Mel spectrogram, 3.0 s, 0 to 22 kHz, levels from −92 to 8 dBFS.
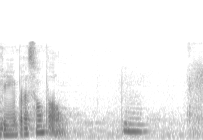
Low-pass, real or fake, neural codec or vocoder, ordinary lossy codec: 7.2 kHz; fake; codec, 44.1 kHz, 3.4 kbps, Pupu-Codec; none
